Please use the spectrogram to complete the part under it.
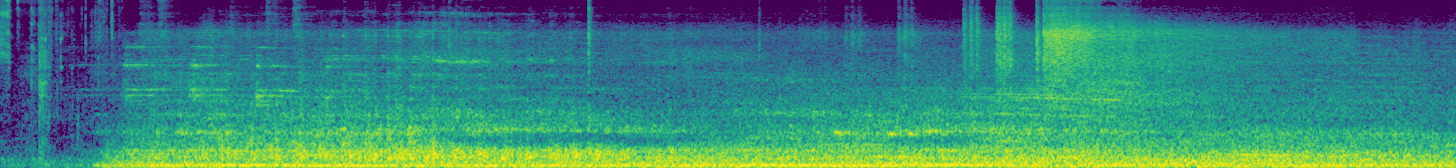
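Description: A freight train rumbles loudly past on the tracks.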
